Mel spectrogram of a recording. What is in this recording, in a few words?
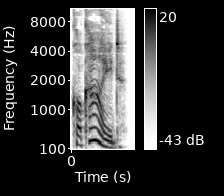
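"cockeyed", British English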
